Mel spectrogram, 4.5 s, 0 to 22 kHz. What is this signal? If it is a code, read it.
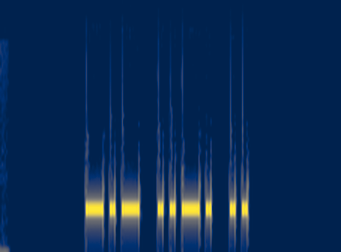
Morse code, heard as a keyed tone, about 16 wpm, 700 Hz. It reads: KFI
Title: USA Call Sign Postfixes - 3 Letters 15wpm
